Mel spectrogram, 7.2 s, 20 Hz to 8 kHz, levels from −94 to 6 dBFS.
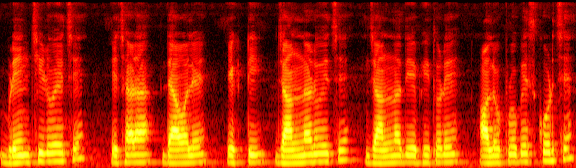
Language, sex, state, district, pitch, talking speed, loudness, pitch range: Bengali, male, West Bengal, Malda, 130 Hz, 115 wpm, -17 LUFS, 125-140 Hz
